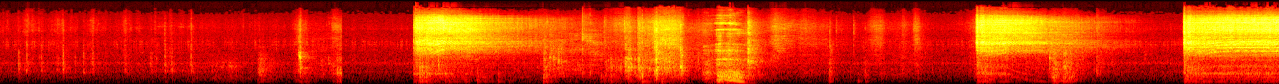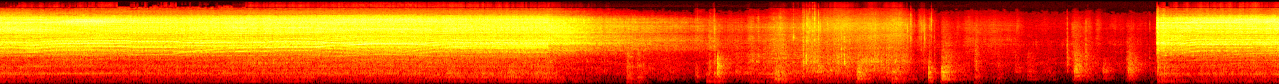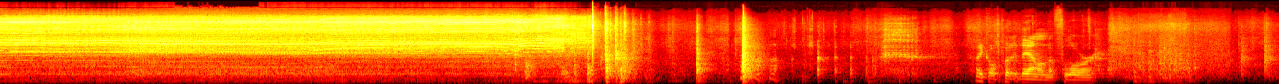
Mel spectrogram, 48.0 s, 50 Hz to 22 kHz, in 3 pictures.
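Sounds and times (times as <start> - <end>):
small electric motor whirring: 5.2 - 7.2, 12.2 - 14.1, 14.8 - 24.8, 30.4 - 39.6
clicks and handling noises: 24.9 - 27.9.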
